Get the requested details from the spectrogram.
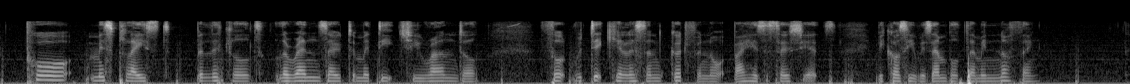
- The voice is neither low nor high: Yes, medium, 150 Hz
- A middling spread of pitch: No, narrow, 2.0 semitones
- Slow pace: Yes, slow, 115 wpm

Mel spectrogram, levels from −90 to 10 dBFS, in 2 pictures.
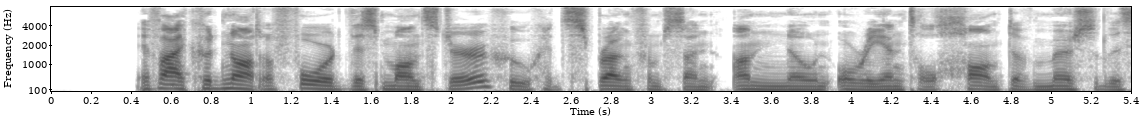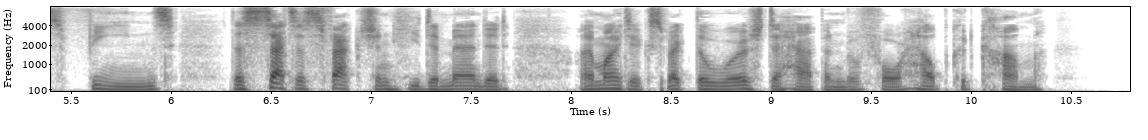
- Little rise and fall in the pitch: Yes, narrow, 2.3 semitones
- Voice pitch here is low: Yes, low, 115 Hz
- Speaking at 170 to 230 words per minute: Yes, average, 190 wpm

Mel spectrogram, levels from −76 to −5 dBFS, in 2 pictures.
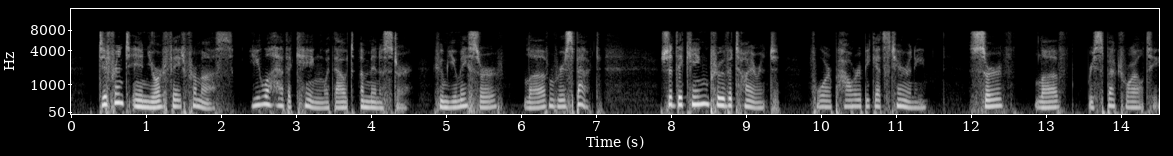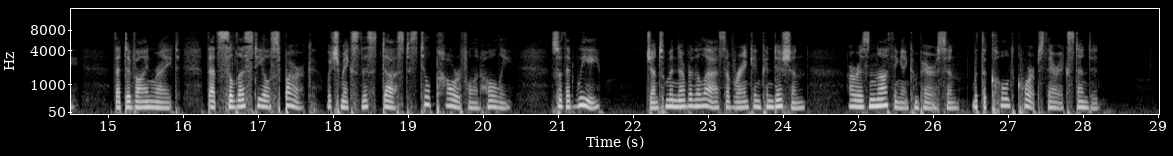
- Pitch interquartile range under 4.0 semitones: Yes, average, 3.5 semitones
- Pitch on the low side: No, medium, 175 Hz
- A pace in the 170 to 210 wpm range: No, slow, 135 wpm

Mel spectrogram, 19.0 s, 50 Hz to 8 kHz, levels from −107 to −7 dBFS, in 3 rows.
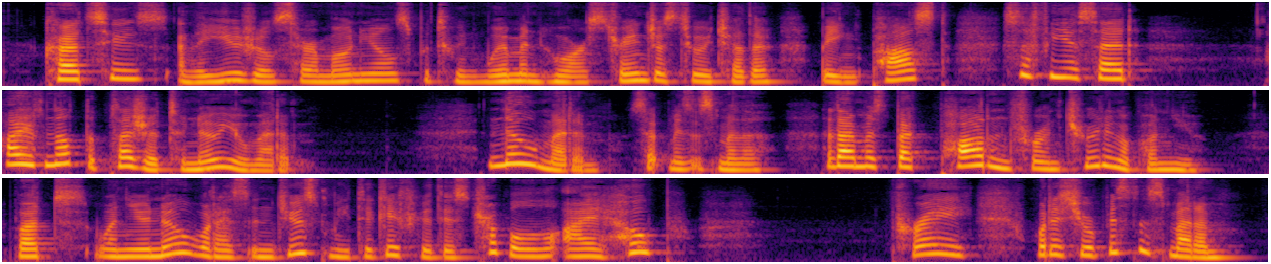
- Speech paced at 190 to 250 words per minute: Yes, average, 195 wpm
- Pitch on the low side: No, high, 200 Hz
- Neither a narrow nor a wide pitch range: No, wide, 6.8 semitones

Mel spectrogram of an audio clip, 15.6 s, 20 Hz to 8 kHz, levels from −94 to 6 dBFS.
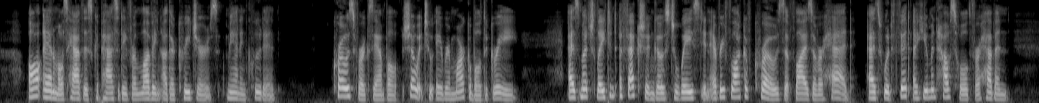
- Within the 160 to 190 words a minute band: Yes, average, 165 wpm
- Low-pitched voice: No, medium, 170 Hz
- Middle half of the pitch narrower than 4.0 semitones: No, average, 4.7 semitones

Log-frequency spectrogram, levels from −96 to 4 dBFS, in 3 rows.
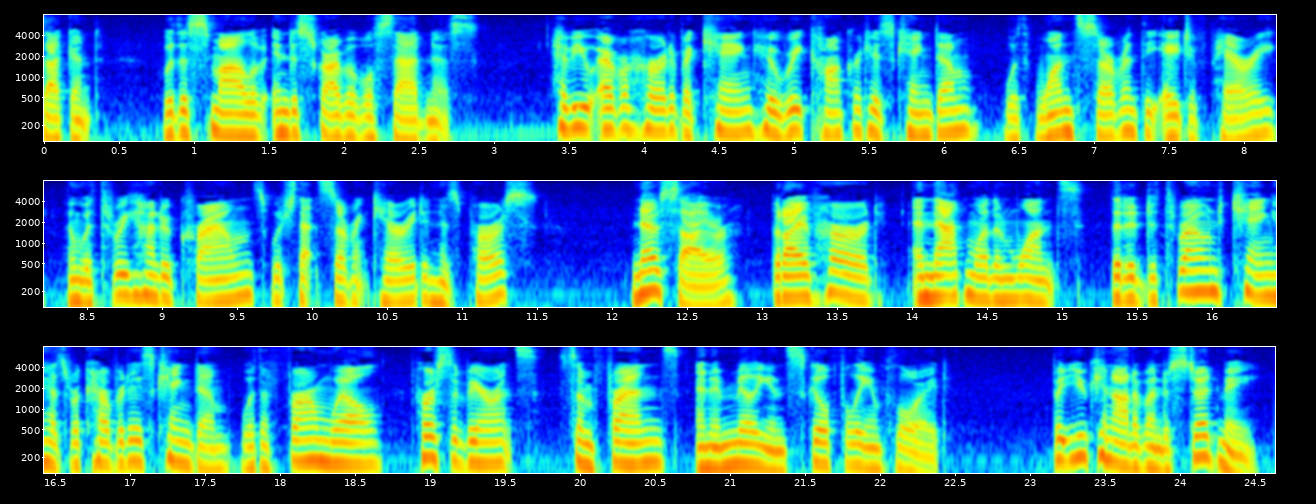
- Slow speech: No, average, 175 wpm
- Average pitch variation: Yes, average, 3.1 semitones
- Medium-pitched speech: Yes, medium, 160 Hz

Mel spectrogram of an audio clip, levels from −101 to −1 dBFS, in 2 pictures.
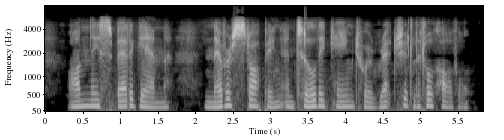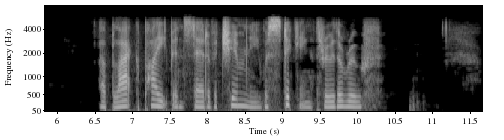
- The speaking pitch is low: No, medium, 160 Hz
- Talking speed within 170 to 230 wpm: No, slow, 135 wpm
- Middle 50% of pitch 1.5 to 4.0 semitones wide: Yes, narrow, 2.5 semitones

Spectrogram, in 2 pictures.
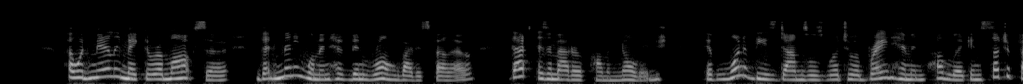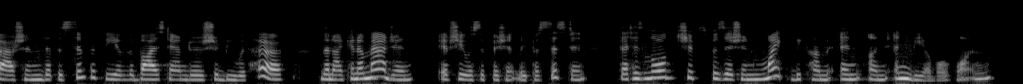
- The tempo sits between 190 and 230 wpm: Yes, average, 195 wpm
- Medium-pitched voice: No, high, 235 Hz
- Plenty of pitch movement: No, average, 4.1 semitones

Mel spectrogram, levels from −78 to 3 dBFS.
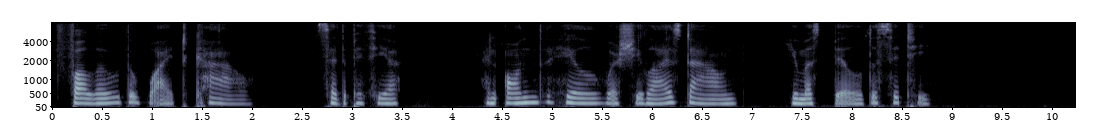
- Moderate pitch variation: No, narrow, 2.3 semitones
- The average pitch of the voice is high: No, medium, 165 Hz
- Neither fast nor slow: No, slow, 115 wpm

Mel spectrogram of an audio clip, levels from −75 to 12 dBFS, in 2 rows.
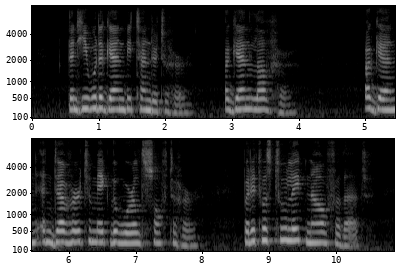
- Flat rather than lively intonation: Yes, narrow, 1.7 semitones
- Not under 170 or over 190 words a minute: No, average, 155 wpm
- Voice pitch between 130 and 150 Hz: No, high, 240 Hz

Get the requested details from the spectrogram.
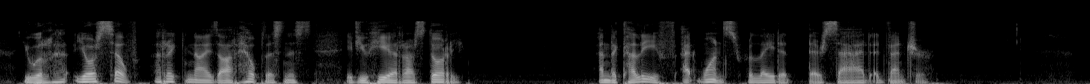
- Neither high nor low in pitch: No, very low, 95 Hz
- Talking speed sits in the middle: No, slow, 110 wpm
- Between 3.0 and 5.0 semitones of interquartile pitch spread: Yes, average, 3.4 semitones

